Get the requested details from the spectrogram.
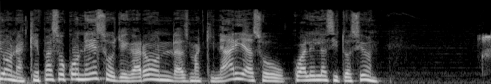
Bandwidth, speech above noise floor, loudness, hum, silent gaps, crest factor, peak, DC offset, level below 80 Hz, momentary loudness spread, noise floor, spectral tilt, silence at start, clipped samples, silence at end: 14 kHz; 36 dB; -17 LUFS; none; none; 12 dB; -4 dBFS; under 0.1%; -50 dBFS; 4 LU; -52 dBFS; -5.5 dB/octave; 0 s; under 0.1%; 0 s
